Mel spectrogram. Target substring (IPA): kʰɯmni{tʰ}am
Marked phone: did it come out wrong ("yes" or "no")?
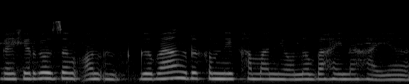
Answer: yes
